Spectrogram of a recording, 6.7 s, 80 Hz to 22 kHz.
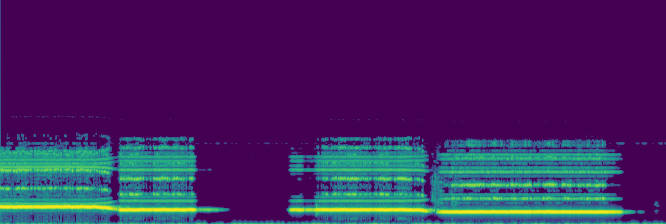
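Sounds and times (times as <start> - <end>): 
9,000-year-old flute made of crane wing bone playing a short melody: 0.0 - 2.3, 2.9 - 6.4.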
